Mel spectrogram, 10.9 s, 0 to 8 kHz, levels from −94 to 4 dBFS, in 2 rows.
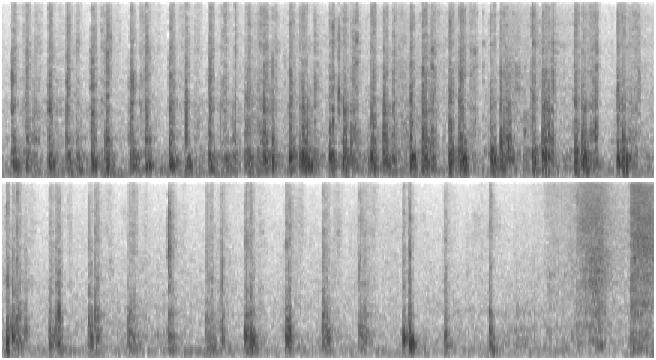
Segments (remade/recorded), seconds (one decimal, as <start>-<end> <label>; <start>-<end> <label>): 0.0-10.9 recorded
